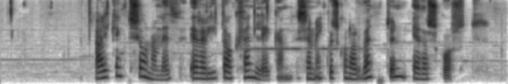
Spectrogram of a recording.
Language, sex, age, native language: Icelandic, female, 30-39, Icelandic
